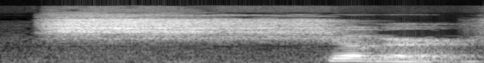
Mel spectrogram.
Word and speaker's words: sugar: runs to run runs sh we have sugar sugar sugar Su here it sounds like sa sugar now sugar what is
